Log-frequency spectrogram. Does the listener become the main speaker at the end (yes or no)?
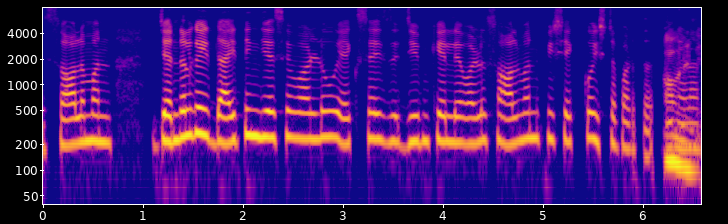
yes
